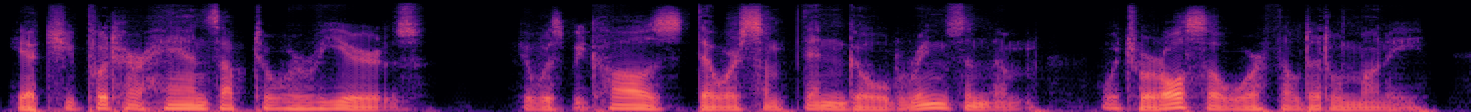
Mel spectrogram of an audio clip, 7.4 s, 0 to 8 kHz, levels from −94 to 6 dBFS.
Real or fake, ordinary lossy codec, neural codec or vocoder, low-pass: fake; AAC, 48 kbps; codec, 16 kHz, 0.5 kbps, X-Codec, HuBERT features, trained on LibriSpeech; 7.2 kHz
